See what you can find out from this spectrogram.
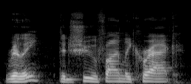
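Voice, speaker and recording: Calculating president, voiced by a man, smooth and guarded, mid-pitched. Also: fairly even intonation, normal speed, fairly bright tone, natural voice. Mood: polite. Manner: smooth, guarded, veiled threats. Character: guarded, calculating male president, middle-aged. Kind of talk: radio drama acting.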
